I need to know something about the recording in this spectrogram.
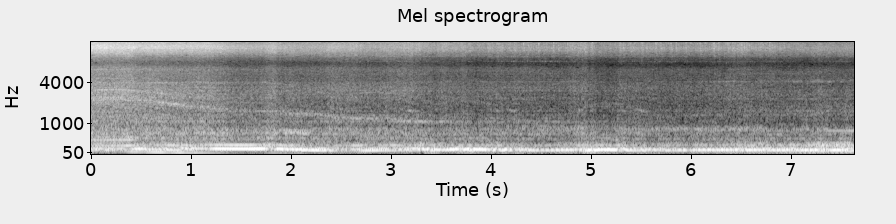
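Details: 1999 Nissan Frontier turbo with crank/cam signal errors fixed by setting trigger and home filters to 0: a clean, even free rev up to 4500 rpm with a faint rising turbo whistle at the top; healthy, no longer breaking up near 1400 rpm.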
